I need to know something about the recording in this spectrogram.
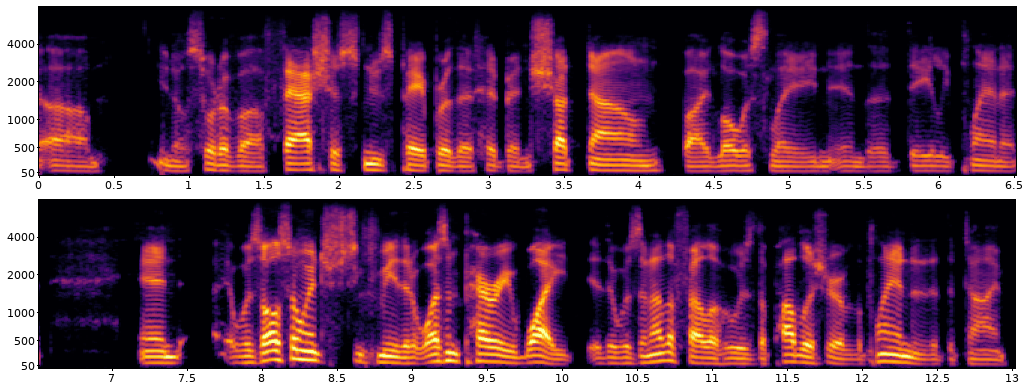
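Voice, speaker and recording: A man's voice: low voice, fairly bright tone, no room sound. A man hosting a club video call in casual chat, rambling and breaking off his own sentences. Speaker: club meeting host. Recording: slightly dull video-call audio.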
